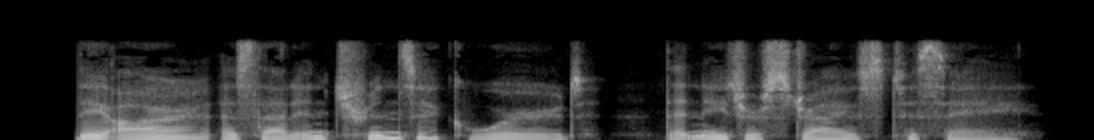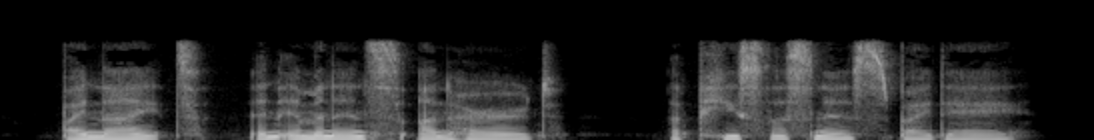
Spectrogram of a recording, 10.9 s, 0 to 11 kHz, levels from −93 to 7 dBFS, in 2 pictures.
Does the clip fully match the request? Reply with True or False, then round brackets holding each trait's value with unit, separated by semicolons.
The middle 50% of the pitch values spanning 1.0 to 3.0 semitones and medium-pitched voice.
True (2.7 semitones; 170 Hz)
